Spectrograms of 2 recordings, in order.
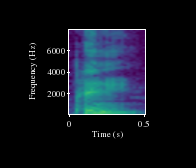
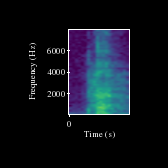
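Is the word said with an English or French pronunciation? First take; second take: English; French. First: The word is read with an English pronunciation. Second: The word is said with a French pronunciation. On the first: "We would pronounce that pain" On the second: "the French pronounce it peh"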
